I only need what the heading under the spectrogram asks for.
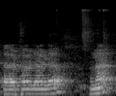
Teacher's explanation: मुर्धन ट वर्ग जो है मुर्धन से प्रयोग किया जाता है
